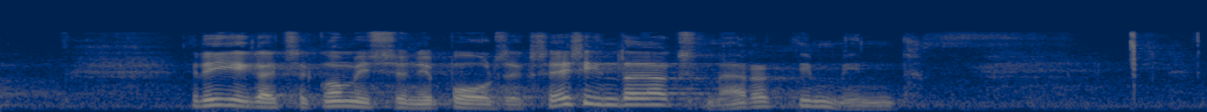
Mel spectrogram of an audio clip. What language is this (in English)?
Estonian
